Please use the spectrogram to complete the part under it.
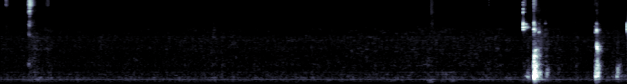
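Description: Plastic toy bricks click and clatter on a wooden table.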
